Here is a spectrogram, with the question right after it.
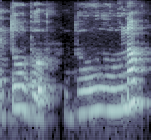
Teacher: وَأَعْلَمُ مَا تُبْدُونَ، تب میں با ہے، جب با ساکن ہوگا تو وہاں پر کلکلا ہوتا ہے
